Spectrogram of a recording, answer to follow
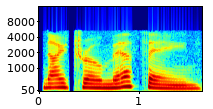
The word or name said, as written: nitromethane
